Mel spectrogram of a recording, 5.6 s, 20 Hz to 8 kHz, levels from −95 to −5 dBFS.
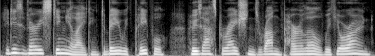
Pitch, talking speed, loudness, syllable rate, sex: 150 Hz, 160 wpm, -16 LUFS, 5.0 syllables/s, male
